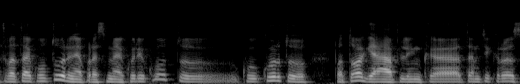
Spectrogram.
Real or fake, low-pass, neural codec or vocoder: real; 7.2 kHz; none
